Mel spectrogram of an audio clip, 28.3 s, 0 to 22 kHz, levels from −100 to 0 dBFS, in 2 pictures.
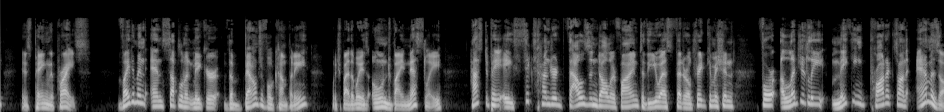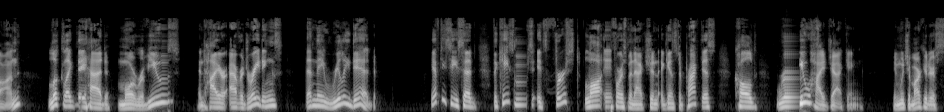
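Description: From 2.85 to 4.16 s there is a drift correction step. The sound drops about a semitone, roughly 95 cents, and runs about 5% slow. Speed and pitch fall together. This is likely a clock-matching stage changing the playback rate in one step to rebalance its buffer.

At 7.46 to 7.62 s comes a short concealed packet loss. About 20 ms of audio never arrived in time. The receiver filled the hole by carrying the last sound forward, then blended back. The patch runs slightly longer than the gap. It is heard as a brief smear. A second short concealed packet loss follows at 15.32 to 15.36 s. Again 20 ms is missing and patched. It gives a small wobble.

Three bursts of packet loss follow. The first runs from 16.60 to 16.70 s, after "had more" and before "and higher average ratings". About 80 ms is lost. The second runs from 21.92 to 22.08 s, after "said the case" and before "its first law". It is the longest of the three, at 140 ms, and it never reaches silence. 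The third runs from 23.26 to 23.34 s and loses about 60 ms. In each, the last sound is stretched into a fading buzz or hiss. Then the audio jumps ahead, with the lost part gone.

From 25.94 to 26.18 s, after "against a practice called", there is a long network dropout. About 220 ms is missing. This is likely a stretch where no packets got through. The receiver carries the last sound on as a decaying buzz or hiss for almost the whole gap, with no silence. The audio then resumes further on. The lost part is simply gone.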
